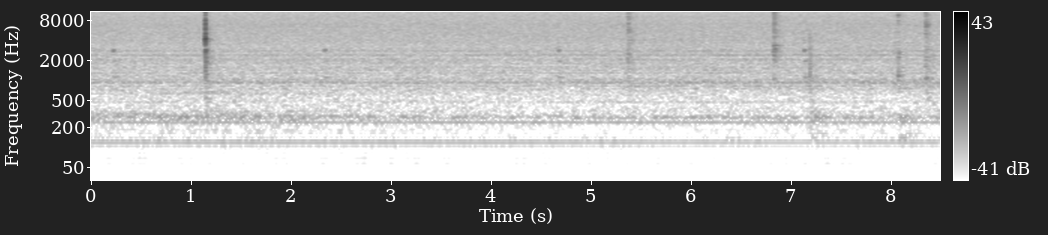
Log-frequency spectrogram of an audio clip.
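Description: Faint steady hum of a hydronic heating system's recirculating pump, with a few light ticks, the clearest about a second in.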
